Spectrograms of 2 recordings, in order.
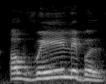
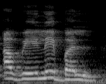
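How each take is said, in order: First: The stress is on the second syllable. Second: The stress is not on the second syllable. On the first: The speaker calls it right. "Where you need to stress on way" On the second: The speaker calls it wrong. "Don't say available"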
